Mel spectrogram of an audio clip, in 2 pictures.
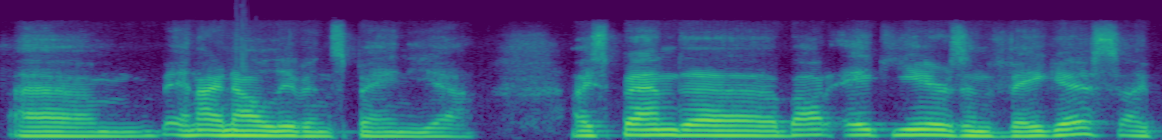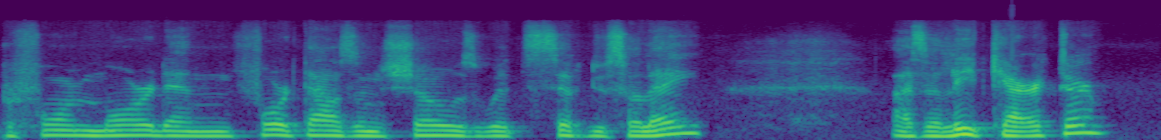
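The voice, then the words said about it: Non-native English accent, stray H sounds. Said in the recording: “this is where the $2 English accent is coming from. So you will see some random H everywhere”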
